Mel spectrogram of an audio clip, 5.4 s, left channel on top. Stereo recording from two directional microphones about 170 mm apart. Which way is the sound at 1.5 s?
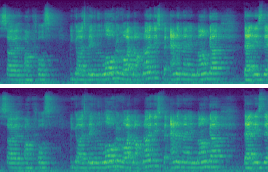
40° left (ahead or behind).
